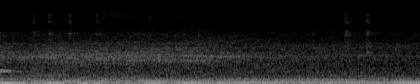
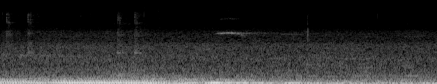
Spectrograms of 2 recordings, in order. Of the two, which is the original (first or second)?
second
